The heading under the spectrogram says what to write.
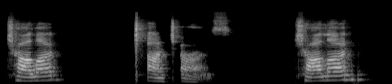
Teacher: the glottalized sea wedge which is a harder CH sound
